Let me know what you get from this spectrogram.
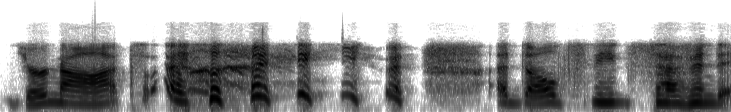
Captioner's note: laughs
